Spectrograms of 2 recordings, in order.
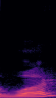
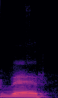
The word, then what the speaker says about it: were: You pronounce this as a were, not where. It is not where, I were, or sorry, they were. It's not where, it's were.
